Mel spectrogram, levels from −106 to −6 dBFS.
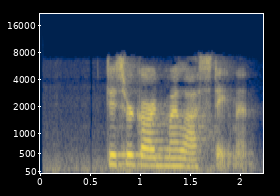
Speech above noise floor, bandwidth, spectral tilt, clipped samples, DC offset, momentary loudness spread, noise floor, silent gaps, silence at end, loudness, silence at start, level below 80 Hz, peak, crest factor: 28 dB; 7.8 kHz; -3.5 dB/octave; under 0.1%; under 0.1%; 13 LU; -48 dBFS; none; 0.1 s; -20 LUFS; 0.65 s; -60 dBFS; -4 dBFS; 18 dB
